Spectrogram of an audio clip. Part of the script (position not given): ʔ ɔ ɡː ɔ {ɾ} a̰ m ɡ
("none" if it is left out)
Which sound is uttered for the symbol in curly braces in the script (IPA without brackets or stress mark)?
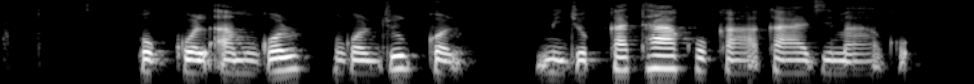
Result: l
